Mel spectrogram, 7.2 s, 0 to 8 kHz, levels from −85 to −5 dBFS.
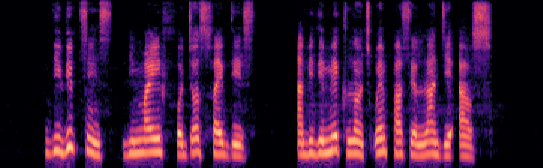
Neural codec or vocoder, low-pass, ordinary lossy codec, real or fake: none; none; none; real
